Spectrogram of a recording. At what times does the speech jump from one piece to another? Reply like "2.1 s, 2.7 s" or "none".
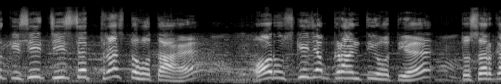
none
